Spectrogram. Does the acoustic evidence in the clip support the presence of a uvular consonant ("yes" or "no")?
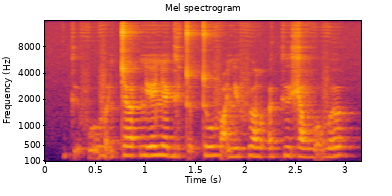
no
